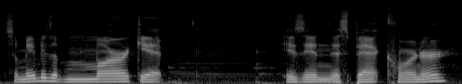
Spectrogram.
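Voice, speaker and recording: A man streaming live with a sick, rough voice. He chats casually and thinks aloud as he builds a map, often counting under his breath. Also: medium pitch, slow pace, soft background music. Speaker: streamer and host.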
